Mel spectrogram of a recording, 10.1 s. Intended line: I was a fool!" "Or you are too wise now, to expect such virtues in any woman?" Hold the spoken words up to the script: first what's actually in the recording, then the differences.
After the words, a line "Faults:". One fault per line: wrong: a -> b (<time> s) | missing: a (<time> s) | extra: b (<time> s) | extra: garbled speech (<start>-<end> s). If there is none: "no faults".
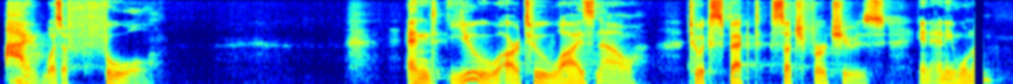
I was a fool!" "And you are too wise now, to expect such virtues in any woman?"
Faults:
wrong: Or -> And (4.1 s)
